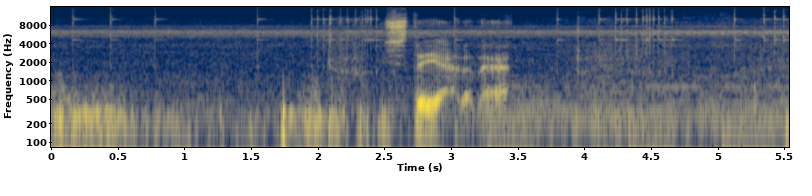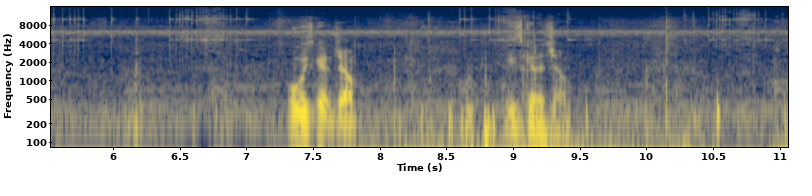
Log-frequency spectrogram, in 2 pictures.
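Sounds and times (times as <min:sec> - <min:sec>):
fishing reel whirring and clicking: 0:00.0 - 0:11.0.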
